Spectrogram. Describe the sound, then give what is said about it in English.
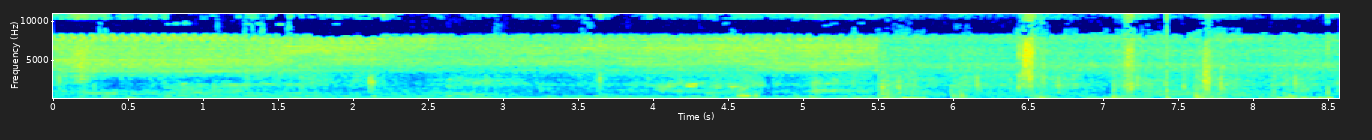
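Footsteps on a wooden boardwalk at Ichetucknee Springs, heading back up to the trailhead of the Trestle Point Trail on a warm, sunny day: a loose series of dull thumps that grow louder and more frequent in the second half, over a steady low hum and faint outdoor background. “we're heading back up the wooden boardwalk to meet the footpath of the trailhead for the Trestle Point Trail.”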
